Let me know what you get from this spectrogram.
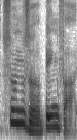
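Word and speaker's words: Sun Tzu Binghua (孫子兵法): Rather, Sun Tzu Binghua, its Chinese title, which I'm pronouncing in modern Mandarin, is more accurately translated as Sun, a surname, Tzu, the masters, Bing, military, and Fa, method.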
